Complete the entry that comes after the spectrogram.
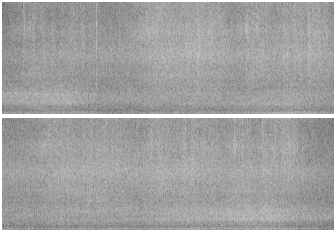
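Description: Heavy rain falling, a steady rushing hiss that swells and fades several times, with a low rumble about six seconds in.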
